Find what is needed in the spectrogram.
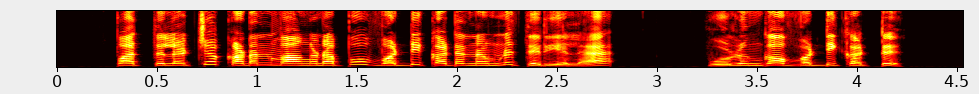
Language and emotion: Tamil, angry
